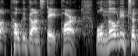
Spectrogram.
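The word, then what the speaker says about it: Pokagon: So, in Punk Rockam Radio World, it's pronounced Pokeagon State Park. It's pronounced Pokeagon, but okay, whatever.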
